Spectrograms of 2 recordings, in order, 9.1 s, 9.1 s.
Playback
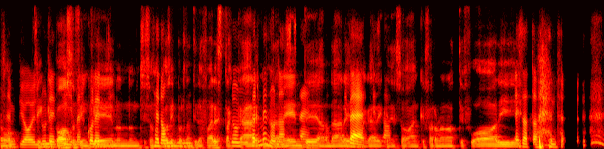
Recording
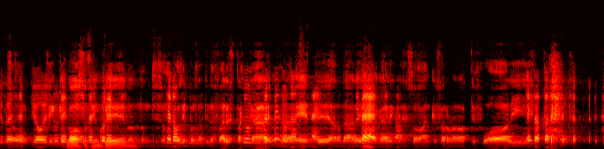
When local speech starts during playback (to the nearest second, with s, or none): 1 s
